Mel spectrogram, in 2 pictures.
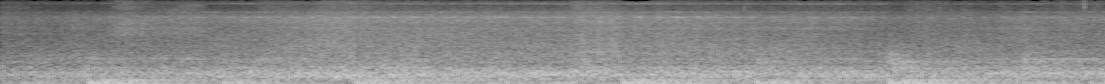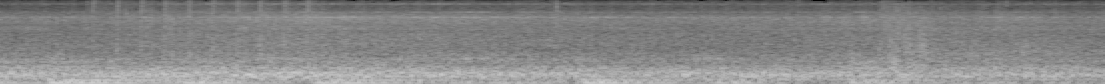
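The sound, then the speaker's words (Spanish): A helicopter roars overhead, a loud, steady engine drone with a low chopping throb that holds for the full stretch, with no voices. “esperando el momento indicado para atacar el helicóptero con una de sus lanzas.”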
